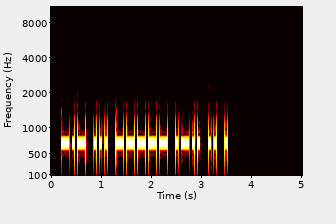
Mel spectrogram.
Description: Morse code, heard as a keyed tone, about 22 wpm, 700 Hz. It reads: KS0LIE
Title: USA Callsign DE Callsign - 6 Characters - 22wpm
